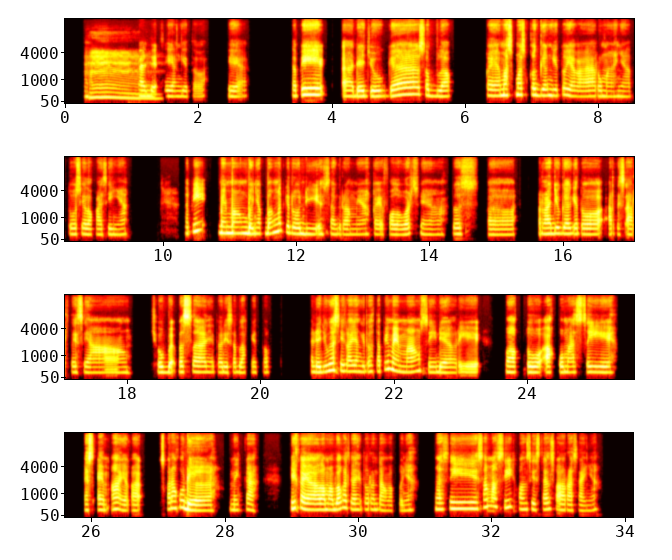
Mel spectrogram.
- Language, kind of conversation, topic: Indonesian, podcast, Apa makanan kaki lima favoritmu, dan kenapa kamu menyukainya?
- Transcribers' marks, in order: drawn out: "Hmm"; in English: "followers-nya"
